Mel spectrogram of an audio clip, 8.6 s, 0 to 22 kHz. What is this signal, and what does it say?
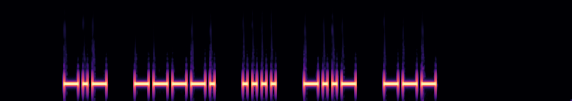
Morse code, heard as a keyed tone, about 17 wpm, spaced as for 12 wpm, 700 Hz. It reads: K9HXO
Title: USA Call Signs - 5 Characters - 2x Character Spacing - 17wpm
